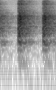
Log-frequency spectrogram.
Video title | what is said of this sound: Fix Isolated Fret Buzz. How to Diagnose, Spot Level, Crown & Polish Your Guitar Frets | now I can hear that this fret is solidly seated in the fretboard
